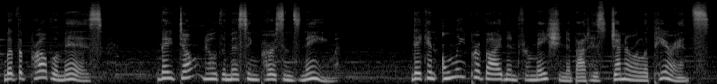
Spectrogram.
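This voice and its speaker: A composed, courteous guild receptionist played by a woman, with a slightly high voice that moves through a lively range of pitch. She speaks formally and evenly while soft game music plays underneath. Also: a little fast, lightly acted.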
